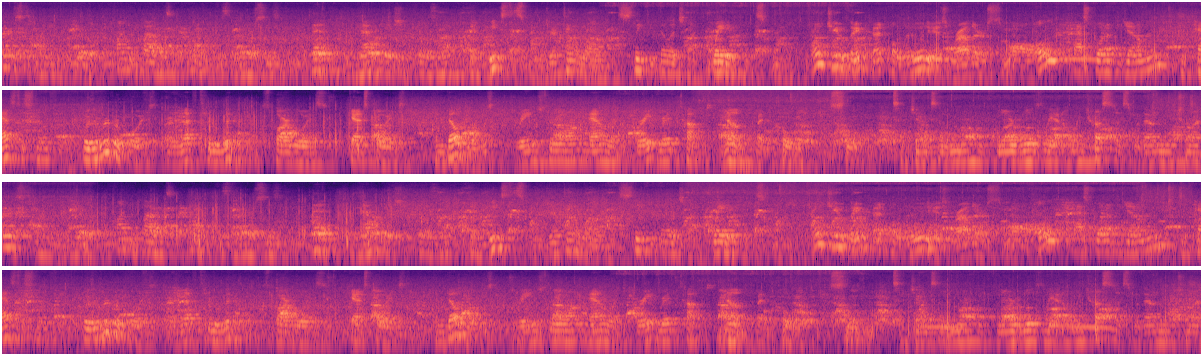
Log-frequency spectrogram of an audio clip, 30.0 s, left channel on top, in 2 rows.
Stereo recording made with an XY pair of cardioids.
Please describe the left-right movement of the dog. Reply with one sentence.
In this clip you hear the dog stay put.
